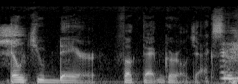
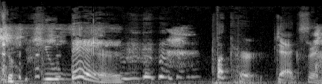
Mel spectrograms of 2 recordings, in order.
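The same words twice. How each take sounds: First: Sudden stern warning. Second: Loud, drawn-out mock threat; hammed-up furious warning. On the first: Retold or imitated. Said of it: "he switches over to". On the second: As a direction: blast the opening slowly, then drop away. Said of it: "you're getting kinda real right now".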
